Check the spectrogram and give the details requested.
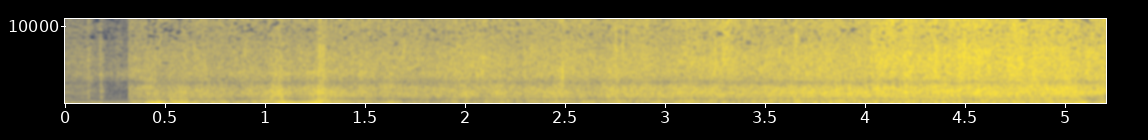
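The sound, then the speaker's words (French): Steady, continuous buzzing of bees, a dense droning hum with wavering pitch that holds for several seconds, with no voices present. “C'est ça, c'est ça. Des abeilles.”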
